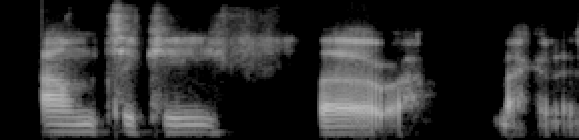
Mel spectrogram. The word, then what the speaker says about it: Antikythera mechanism: I'm going to butcher how to pronounce this. Antikythera mechanism. – Yeah, that's it. Yep. – That's it.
